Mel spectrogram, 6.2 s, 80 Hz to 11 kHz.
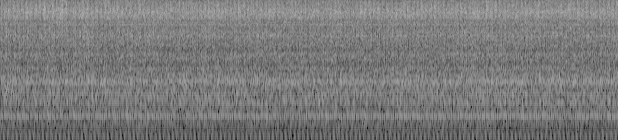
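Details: Poulan Pro riding mower with a Briggs & Stratton Intek 19.5 hp engine that had cranked without starting. After the stuck fuel (anti-backfire) solenoid was freed with spray and heard clicking again, the engine runs with an even, steady single-cylinder thrum at about four beats a second, no misses or knocks.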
